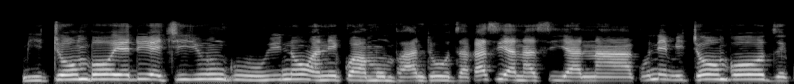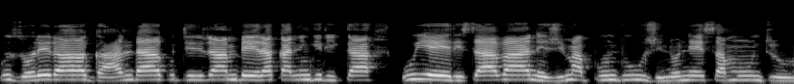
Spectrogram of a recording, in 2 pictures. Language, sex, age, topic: Ndau, male, 36-49, health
